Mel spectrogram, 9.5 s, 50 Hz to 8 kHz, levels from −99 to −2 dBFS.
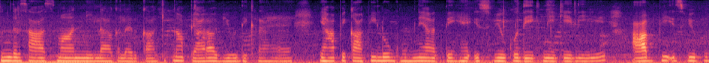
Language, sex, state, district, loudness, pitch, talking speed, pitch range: Hindi, female, Chhattisgarh, Bastar, -24 LUFS, 150 Hz, 195 wpm, 140-160 Hz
